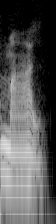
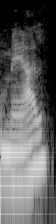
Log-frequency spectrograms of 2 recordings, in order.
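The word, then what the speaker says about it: מעל: Es la palabra maal. Maal, prevaricar. También la puedes pronunciar como meal.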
